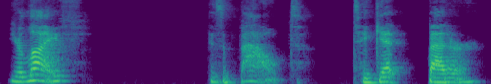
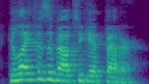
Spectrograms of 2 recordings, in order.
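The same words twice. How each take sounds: First: It is said slowly, with feeling and a pause. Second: It is said quickly in a flat voice. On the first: The message is remembered. The speaker calls it right. "slow down and add some tone and drop in a pause" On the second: The message is easily forgotten. The speaker calls it wrong. "Say it quickly and flat"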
